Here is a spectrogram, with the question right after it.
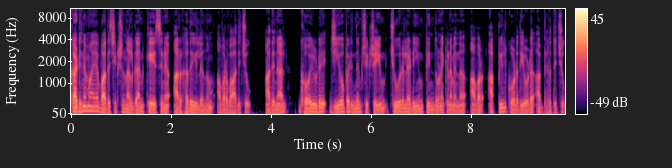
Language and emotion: Malayalam, neutral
